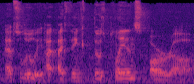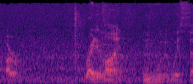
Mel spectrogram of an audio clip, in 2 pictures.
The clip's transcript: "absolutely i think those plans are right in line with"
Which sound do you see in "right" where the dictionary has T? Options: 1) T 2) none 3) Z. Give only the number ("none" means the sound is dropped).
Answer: 1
